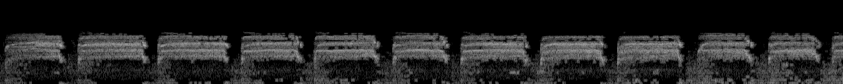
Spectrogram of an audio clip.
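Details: Noisy return of a young peregrine falcon sister during feeding in Włocławek, Poland, 3 June 2010; a steady series of about ten rasping, strained screams, each roughly half a second, separated by brief gaps.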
